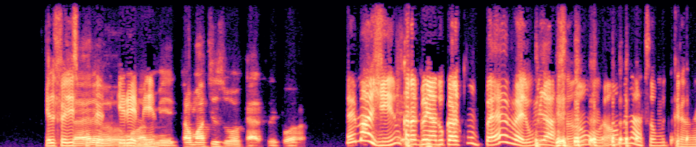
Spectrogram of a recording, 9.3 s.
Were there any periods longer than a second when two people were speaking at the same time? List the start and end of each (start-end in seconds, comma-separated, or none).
0.9-2.1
